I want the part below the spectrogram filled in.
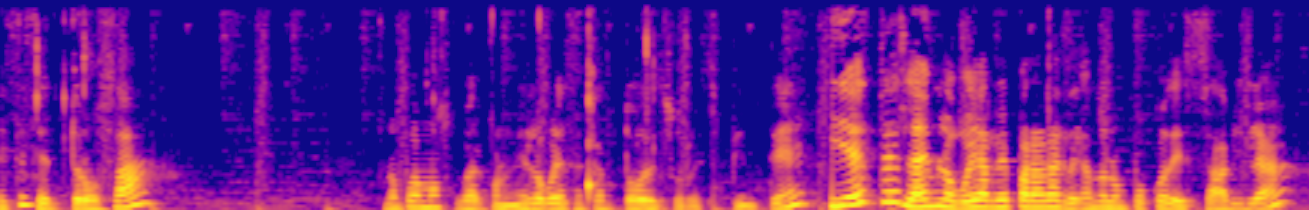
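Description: A woman's voice: medium pitch, sing-song, normal speed. A woman giving a casual step-by-step craft voice-over, repeating words for emphasis. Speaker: host of a slime craft channel. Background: background music.

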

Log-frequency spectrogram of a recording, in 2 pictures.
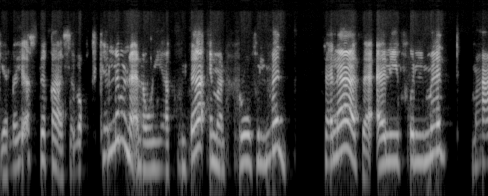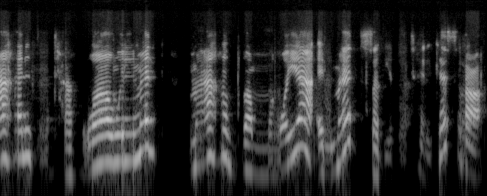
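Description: A woman, a kindergarten teacher giving a lesson to young children. She speaks slowly and clearly and repeats each phrase. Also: fairly high pitch, animated, no echo, highs cut off.

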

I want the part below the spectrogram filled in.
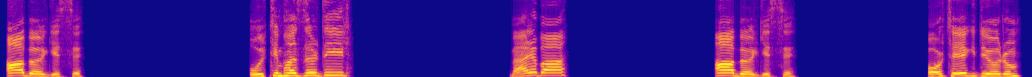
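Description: A woman's voice: a little high, slow pace, long pauses, a bit bright, no echo, clean studio sound. A woman voicing a cheeky, smug young female inventor and genius in dubbed game voice lines, teasing her teammates playfully. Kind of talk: Turkish game dub voice lines.

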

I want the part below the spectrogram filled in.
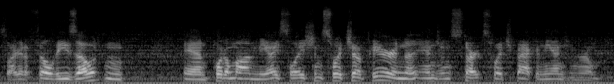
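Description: His voice is on the high side, sing-song and gravelly, a little fast, against a noisy background. A locomotive mechanic in his thirties, he casually and technically explains repairs with frequent ums and uhs on a lapel mic in a machine shop.

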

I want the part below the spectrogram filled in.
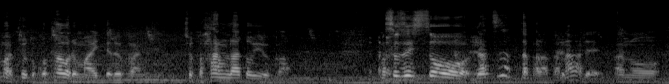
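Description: Animated man telling a story from far off. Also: mid-range voice, brisk. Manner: animated, acts out voices in the story, laughs while telling. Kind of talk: casual anecdote telling. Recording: distant mic with clear background noise.

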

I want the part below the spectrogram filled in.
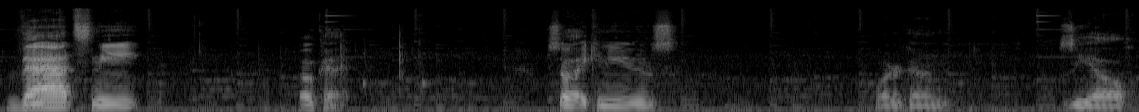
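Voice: medium pitch, very slow, long pauses, fairly bright tone. A gamer chatting casually through a let's play, reading bits of on-screen text and adding amused asides. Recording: faint music behind. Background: video game music.

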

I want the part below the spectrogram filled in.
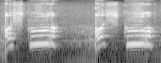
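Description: A man voicing frightened baby squirrels crying for help in a shrill, pleading way. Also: a little slow, bright, forceful tone, slight background noise, full character voice. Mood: panicked.

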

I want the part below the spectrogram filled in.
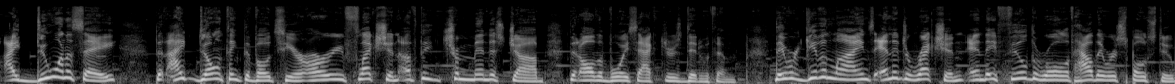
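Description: Here the man's voice sits high and comes across a little mellow while he delivers casual countdown commentary in a conversational style as a video host. He records indoors in a small home studio using a close boom-arm studio microphone, and faint music is audible behind him.

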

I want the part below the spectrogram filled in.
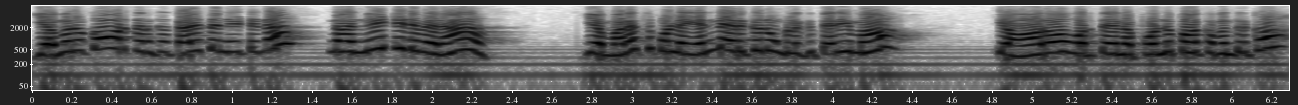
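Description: An actress playing a spirited, headstrong young woman in a Tamil film who talks in a quick, pert and demanding way. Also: very high voice, a loud crowd. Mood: challenging. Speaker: female lead. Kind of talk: 1980s Tamil film acting.

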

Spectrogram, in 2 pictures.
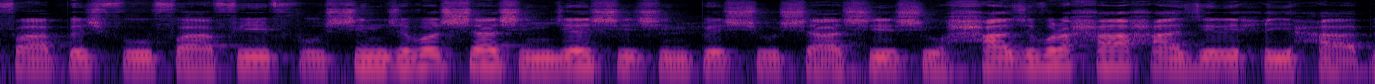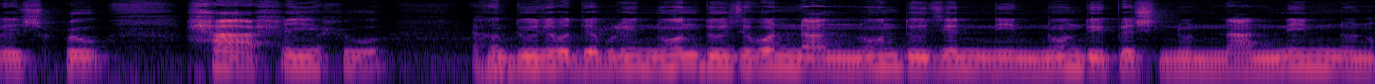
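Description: A man teaching Quran reading, chanting letter and vowel drills in a steady rhythm. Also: on the high side. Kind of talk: spelling-drill lesson.

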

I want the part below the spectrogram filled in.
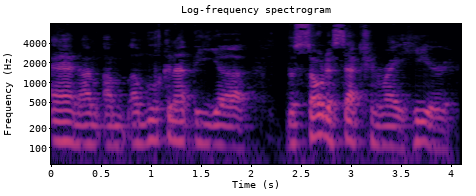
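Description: A man giving a casual soda review to the camera, rambling and excitable, with lots of fillers and restarts. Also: mid-range voice, normal speed.

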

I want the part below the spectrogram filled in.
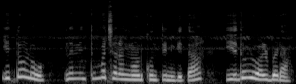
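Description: A woman's voice: on the high side, warm tone, close to an everyday voice. A woman playing a young village husband who scolds his wife, then coaxes her to get up, in a comic village skit. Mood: coaxing. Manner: brisk, scolding, then coaxing.

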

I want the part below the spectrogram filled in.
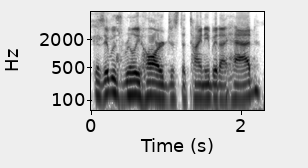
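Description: A man's voice: fairly low pitch, fairly even intonation, fast, a bit bright, rough recording. A man hosting a casual podcast, chatting over a video call, rambling and laughing often as he tells a story. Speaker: podcast host. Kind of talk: casual chat. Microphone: video call microphone.

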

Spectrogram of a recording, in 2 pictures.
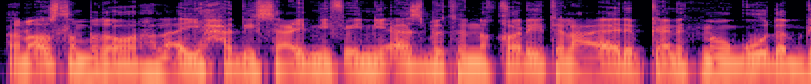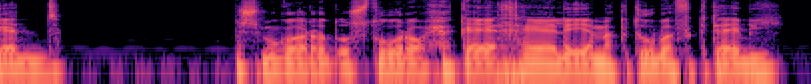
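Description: A man with an Egyptian Arabic accent narrating a first-person horror story in a brisk, conversational way. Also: medium pitch, fairly even intonation, no echo. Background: faint music.

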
